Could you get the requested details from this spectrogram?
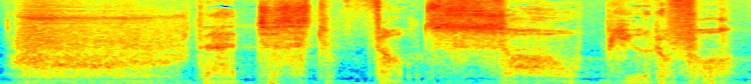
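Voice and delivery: a very slow sigh that carries the words. Real, not acted. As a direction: let the words ride out on a sigh. Sigh over a cherished feeling.

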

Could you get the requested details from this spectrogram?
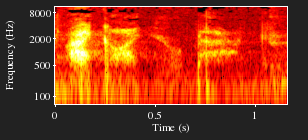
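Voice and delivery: hushed unvoiced reassurance; quiet whisper. [name] quietly reassuring Colleen, whispered. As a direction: breathe it discreetly so no one hears. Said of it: "quietly, discreetly".

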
